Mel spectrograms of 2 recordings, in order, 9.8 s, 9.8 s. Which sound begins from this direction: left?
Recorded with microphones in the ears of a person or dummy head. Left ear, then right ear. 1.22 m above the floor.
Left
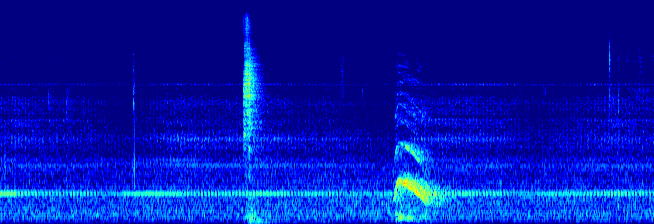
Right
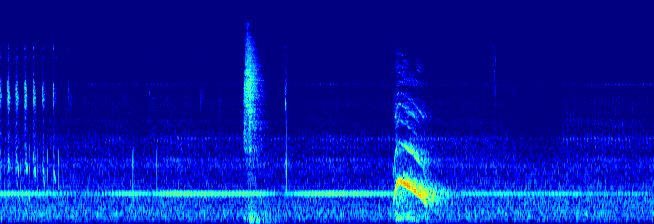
Tearing paper, at 3.6 s.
